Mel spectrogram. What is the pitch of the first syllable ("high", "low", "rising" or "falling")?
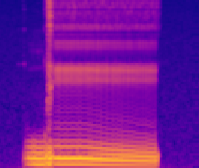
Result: falling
